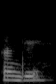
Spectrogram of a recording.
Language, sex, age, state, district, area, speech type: Dogri, female, 18-30, Jammu and Kashmir, Jammu, rural, conversation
